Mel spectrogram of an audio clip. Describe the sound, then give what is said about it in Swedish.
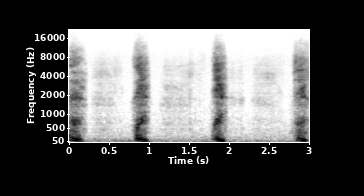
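A person imitates two wolves panting as they swim across a lake, like a swimming dog: four loud, breathy huffs, evenly spaced about a second apart, with quiet breath noise between them. “Så jag hör liksom hur de flåsar så här, som en hund som simmar.”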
